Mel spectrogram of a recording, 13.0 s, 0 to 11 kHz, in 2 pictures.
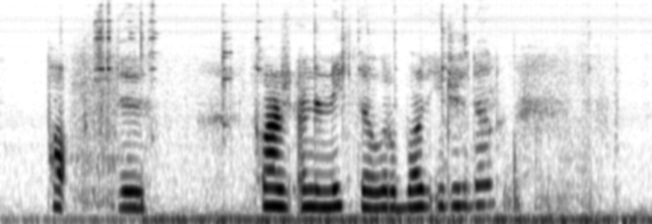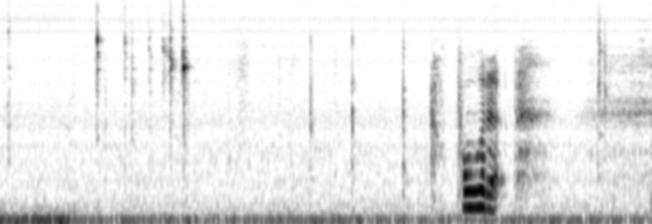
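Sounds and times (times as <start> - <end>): pliers clicking on metal: 2.2 - 4.8, 7.4 - 8.5.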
